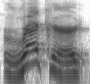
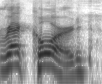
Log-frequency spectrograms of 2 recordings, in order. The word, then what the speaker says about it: record: but the word is pronounced record, not record.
